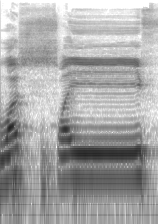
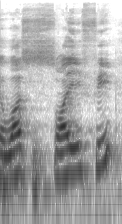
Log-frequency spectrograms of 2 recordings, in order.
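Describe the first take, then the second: First: The word ends with a bare consonant. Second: The word ends with a short vowel. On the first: The reading stops on this word. "থামলে হবে" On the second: The reading continues past this word. "আসলে ওয়াস সয়ফি"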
